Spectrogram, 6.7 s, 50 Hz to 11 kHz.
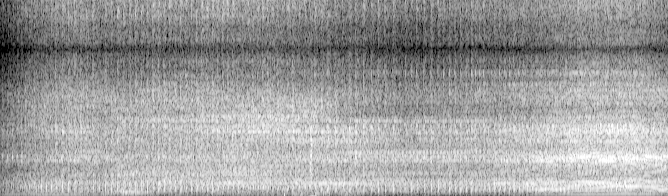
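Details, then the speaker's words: Kawasaki Ninja RR two-stroke, PWK28 carburetor, pilot jet 42, main jet 132, R9 exhaust, rich setup meant for top-end: lumpy, uneven popping burble at low revs with light throttle blips; rich mixture at low rpm, weak bottom end. "tapi setingan basah ini memang diperuntukkan buat Hai top speed ya main RPM atas klo RPM bawah ya jadinya kurang jengat sih"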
